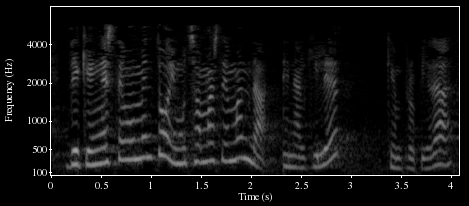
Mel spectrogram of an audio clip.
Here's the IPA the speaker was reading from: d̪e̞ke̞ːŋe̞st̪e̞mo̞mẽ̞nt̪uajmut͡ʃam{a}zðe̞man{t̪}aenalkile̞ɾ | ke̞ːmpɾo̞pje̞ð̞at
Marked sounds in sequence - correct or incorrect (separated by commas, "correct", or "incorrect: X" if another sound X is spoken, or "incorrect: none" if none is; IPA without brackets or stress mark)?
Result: correct, incorrect: d̪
